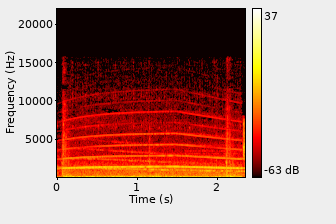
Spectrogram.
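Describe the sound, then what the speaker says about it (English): A police siren in a video game wails in a steady, sustained tone, loud and close, with faint clicks underneath and no talking. "You get the siren shut off, please."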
